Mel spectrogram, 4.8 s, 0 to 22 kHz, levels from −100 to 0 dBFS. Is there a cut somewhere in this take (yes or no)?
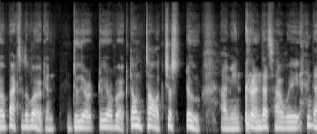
no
